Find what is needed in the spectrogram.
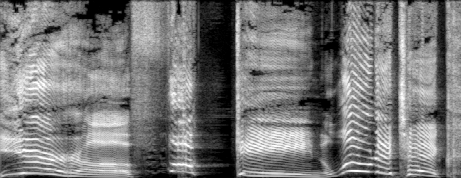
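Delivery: mock very slow, stretched-out, drawn-out mild half yell. Retelling screaming at someone from a friend's arms, retelling a scream. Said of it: "So I'm screaming from her arms".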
